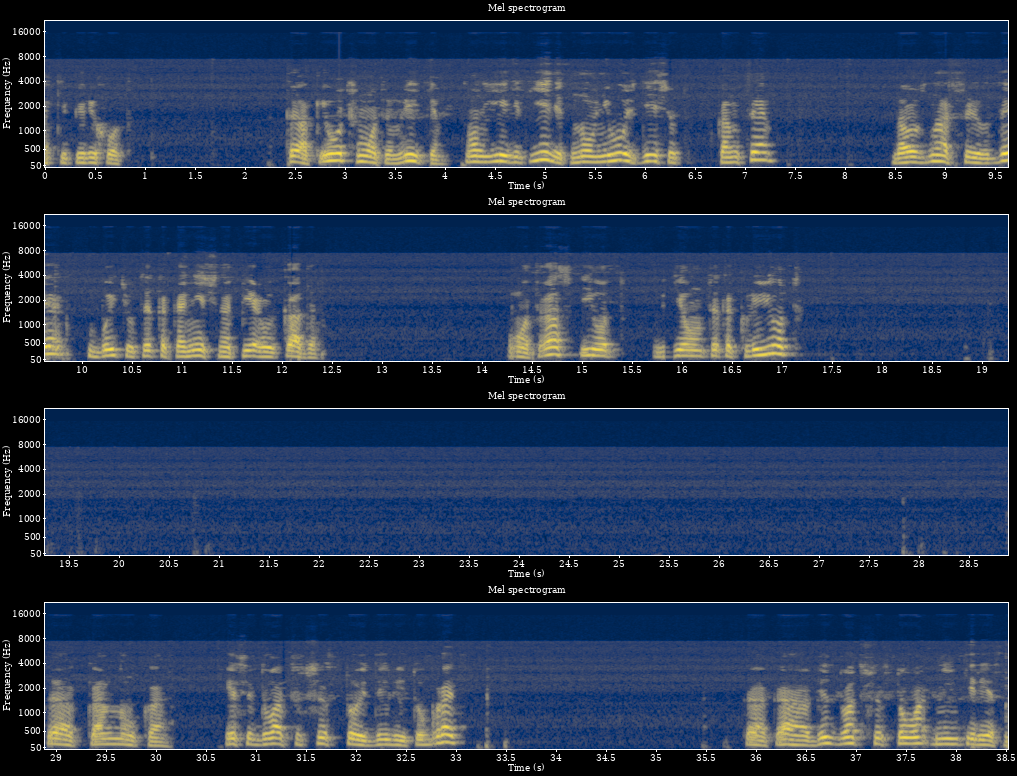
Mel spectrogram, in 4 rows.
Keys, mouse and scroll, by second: 1.2 middle click, 2.4 space, 3.5-4.0 middle drag, 4.4 middle click, 5.7 click, 7.9 click, 9.7 shift+d, 12.2 space, 14.5 space, 15.2-17.0 drag, 17.7-19.0 drag, 19.2 space, 19.6 space, 20.9 space, 27.9 space, 28.5 click, 30.2-30.7 drag, 32.4 Delete, 33.4 space, 35.5 space.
